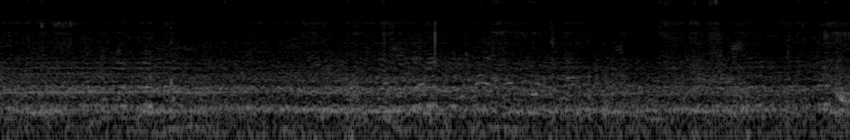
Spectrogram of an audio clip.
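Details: Honey bees during honey harvesting give a steady, low droning hum with layered harmonic bands. The hum holds evenly throughout, with no clear breaks or pulses.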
